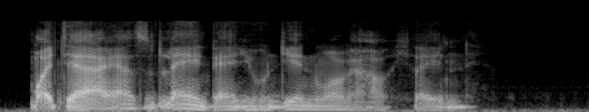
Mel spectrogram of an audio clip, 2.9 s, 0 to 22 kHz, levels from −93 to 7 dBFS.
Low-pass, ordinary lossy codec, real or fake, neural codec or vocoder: 9.9 kHz; none; fake; autoencoder, 22.05 kHz, a latent of 192 numbers a frame, VITS, trained on many speakers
